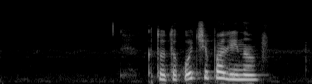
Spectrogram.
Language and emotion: Russian, neutral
